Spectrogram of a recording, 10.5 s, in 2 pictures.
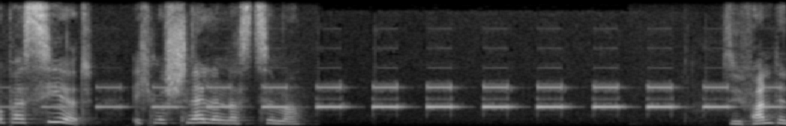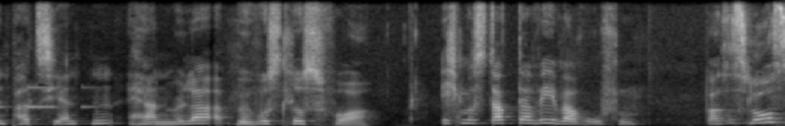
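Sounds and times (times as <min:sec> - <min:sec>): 
speech: 0:00.0 - 0:02.2, 0:04.8 - 0:10.4
repeating electronic alarm beeping: 0:00.0 - 0:06.0.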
